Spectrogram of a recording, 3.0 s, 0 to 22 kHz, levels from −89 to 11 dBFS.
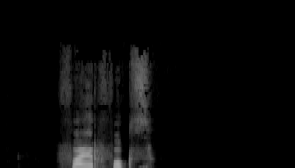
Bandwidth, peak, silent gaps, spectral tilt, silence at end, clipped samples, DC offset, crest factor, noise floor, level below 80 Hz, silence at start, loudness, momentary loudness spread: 16.5 kHz; -10 dBFS; none; -4 dB/octave; 1.45 s; under 0.1%; under 0.1%; 24 dB; -87 dBFS; -72 dBFS; 0.7 s; -30 LUFS; 18 LU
